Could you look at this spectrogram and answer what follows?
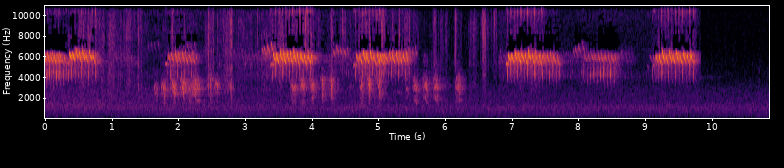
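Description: Songbirds calling: a series of short, high trilling calls, each about half a second long, some pitched lower than others, over a faint steady hiss.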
